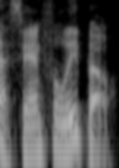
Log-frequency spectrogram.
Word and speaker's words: Sanfilippo: Yeah, Sanfilippo.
